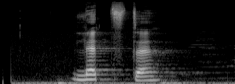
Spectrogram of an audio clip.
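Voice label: "last", Australian English; PictureDictionary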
